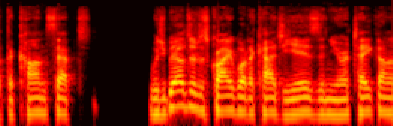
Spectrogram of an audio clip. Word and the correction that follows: Ikigai: Oh, I'm sorry, most people mispronouncing it. – Yeah, so it's Ikigai.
